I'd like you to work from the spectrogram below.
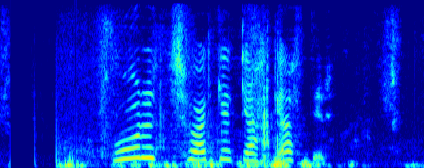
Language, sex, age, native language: Icelandic, female, 10, Icelandic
